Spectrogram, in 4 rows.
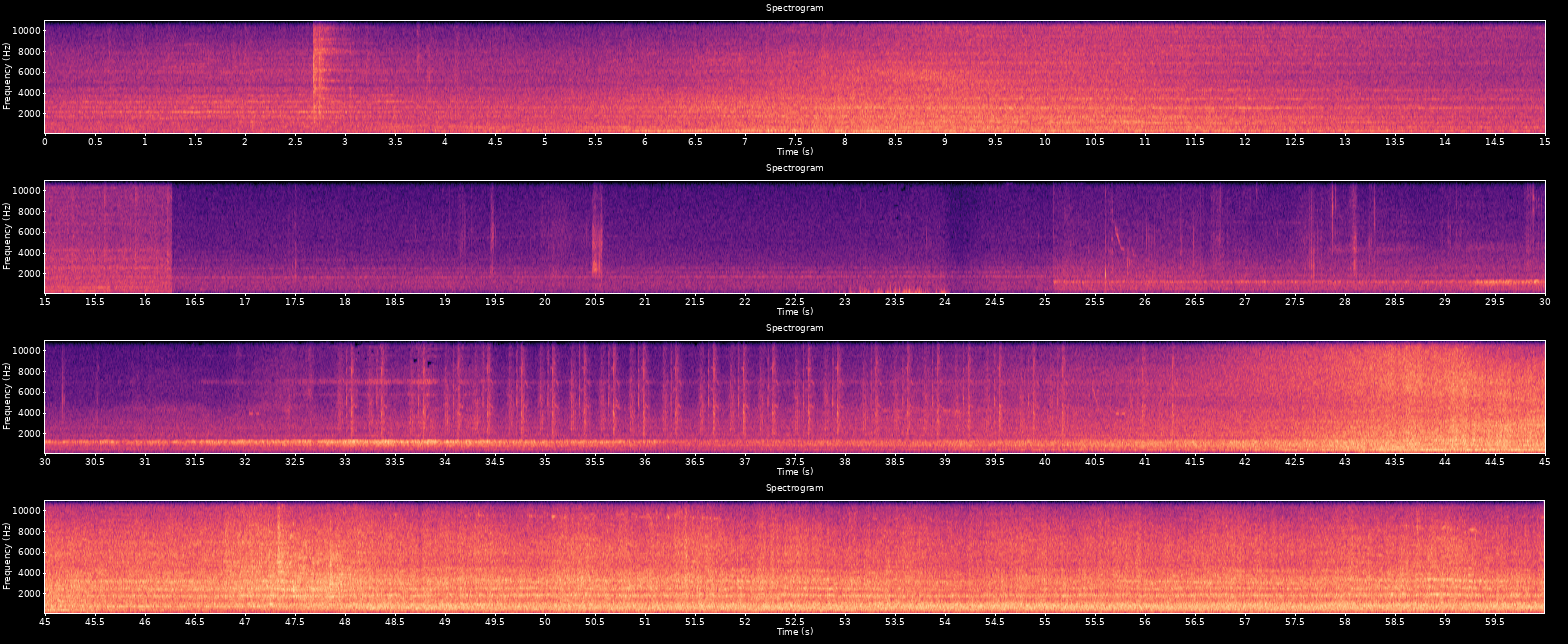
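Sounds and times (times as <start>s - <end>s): electric locomotive passing: 0.0s - 59.9s
wagon wheels clattering on rails: 33.0s - 40.3s.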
